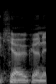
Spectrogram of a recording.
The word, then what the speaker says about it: Keoghan: No, I know, but is it pronounced Keoghan? I thought it was Keegan. No, I used to think that, but I've seen him in a few interviews where he says Keoghan himself. So okay, yeah, fair enough. But I think the actual Irish pronunciation is probably something way different, but he doesn't use that in interviews and stuff.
